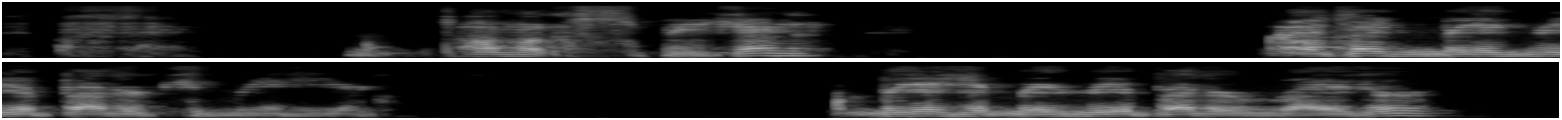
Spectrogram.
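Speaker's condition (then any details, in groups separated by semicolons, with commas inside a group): Muscular dystrophy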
